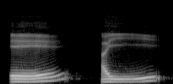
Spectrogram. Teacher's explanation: इसमें कंठ और तालु दोनों का प्रयोग है।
